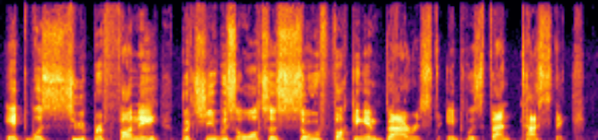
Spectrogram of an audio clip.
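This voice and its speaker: A man's voice: high voice, lively intonation, a little slow, a bit bright, dry recording. A man, chatting casually and joking with his chat while streaming a game. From Norway.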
